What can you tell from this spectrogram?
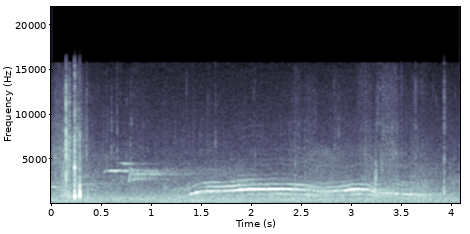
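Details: Cats arguing in the woods, outdoors: one long drawn-out harmonic yowl that rises, holds steady, then wavers and falls, preceded by a couple of sharp clicks.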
